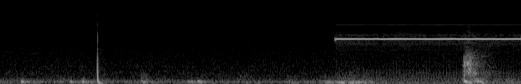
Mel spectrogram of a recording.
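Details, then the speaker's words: AT&T security system 8000 armed in home mode: quiet room, then a steady piercing high tone comes on and holds as an opened window triggers the burglar alarm; silenced by entering the three-digit code and pressing off. "but if you do set off the alarm accidentally you can turn off the audible alarm simply by entering your three-digit code and pressing off"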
